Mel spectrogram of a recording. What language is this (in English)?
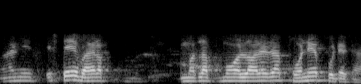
Nepali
